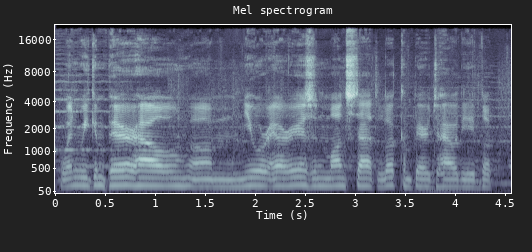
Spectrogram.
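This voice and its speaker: A man's voice: mid-range voice, little pitch movement, normal speed. Casual slangy man reacting to a game. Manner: slangy, laid-back talk. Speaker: video game streamer. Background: video game music.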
